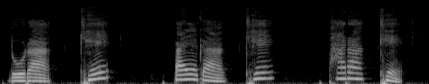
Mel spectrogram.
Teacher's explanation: ㅎ meets ㄱ, and make the sound ㅋ. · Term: aspiration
